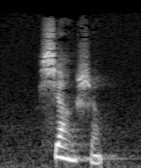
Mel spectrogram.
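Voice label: "xiang4sheng", Chinese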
